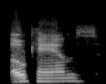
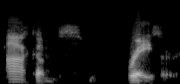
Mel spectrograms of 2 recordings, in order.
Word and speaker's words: Occam's razor: are very limited here I used to say Oh cams or how that's basically how I pronounced it but I was told numerous times it's pronounced Occam's razor so that's why we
